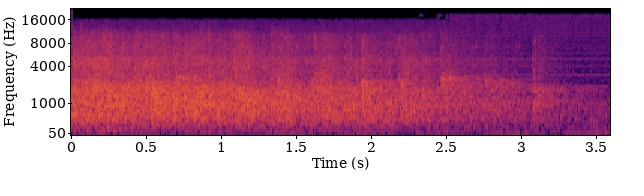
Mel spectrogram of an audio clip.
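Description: A church audience applauds steadily for Jesus, a dense wash of many hands clapping that holds strong and then gradually tapers off toward the end, with no voices over it.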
